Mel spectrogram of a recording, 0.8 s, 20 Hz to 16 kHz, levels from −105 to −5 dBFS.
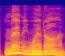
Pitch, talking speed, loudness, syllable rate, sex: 125 Hz, 365 wpm, -15 LUFS, 7.0 syllables/s, male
